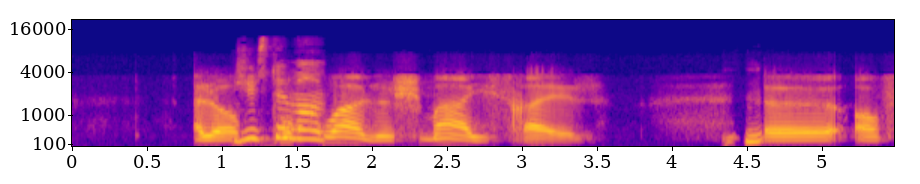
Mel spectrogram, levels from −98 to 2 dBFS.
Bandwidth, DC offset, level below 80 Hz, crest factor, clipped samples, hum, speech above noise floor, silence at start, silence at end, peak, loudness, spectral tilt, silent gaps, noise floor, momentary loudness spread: 12.5 kHz; under 0.1%; -66 dBFS; 16 dB; under 0.1%; none; 46 dB; 0.8 s; 0 s; 0 dBFS; -15 LUFS; -5 dB/octave; none; -61 dBFS; 8 LU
